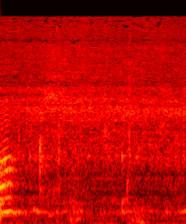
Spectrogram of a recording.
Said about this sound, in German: Wie kommt auf meinen Arm äh, Nuss-Nougat-Creme? Bro. So, Hände waschen. Äh, so.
